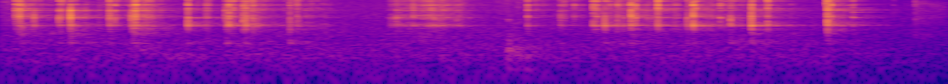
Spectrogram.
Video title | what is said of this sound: Prosciutto Melon Granita - Frozen Italian Dessert - Food Wishes | you can hear how crispy those are going to be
